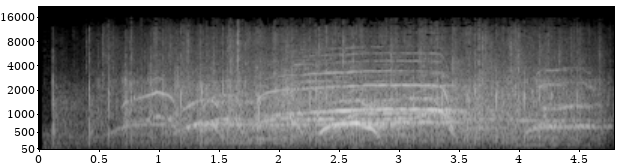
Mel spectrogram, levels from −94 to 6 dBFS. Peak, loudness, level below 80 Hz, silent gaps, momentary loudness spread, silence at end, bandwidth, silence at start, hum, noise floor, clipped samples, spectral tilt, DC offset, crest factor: -4 dBFS; -20 LUFS; -70 dBFS; none; 16 LU; 0.05 s; 15.5 kHz; 0.1 s; none; -42 dBFS; under 0.1%; -0.5 dB/octave; under 0.1%; 18 dB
